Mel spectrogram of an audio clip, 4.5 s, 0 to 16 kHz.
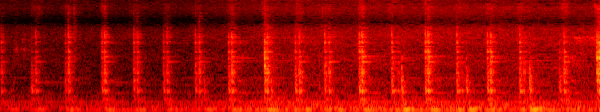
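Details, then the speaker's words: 1974 Ford F-250 Ranger SuperCab, 4.9 L 300 I6: sharp regular clicking clunks over low engine rumble when rolling to a stop out of gear; first suspected transmission, actually the worn driveshaft slip spline, not the U-joints. "there's that noise it's coming from the spline which is you know as you can clearly tell been greased all of its life"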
